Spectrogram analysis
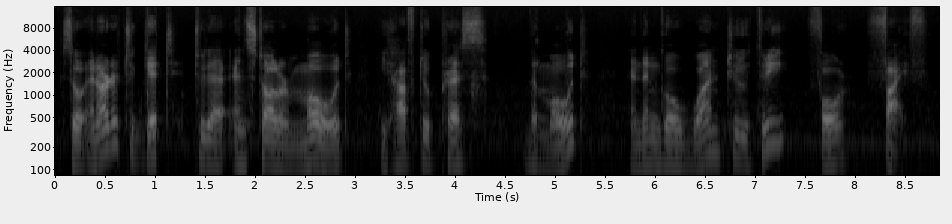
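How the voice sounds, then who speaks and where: A man presents an informal technical how-to in a mid-pitched, clearly bright voice. He explains things step by step, with a slightly halting delivery as he instructs. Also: animated. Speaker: technician giving tutorial.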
